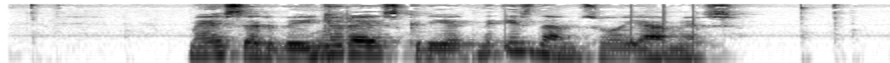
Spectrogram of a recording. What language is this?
Latvian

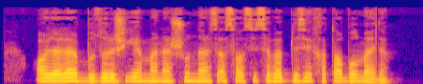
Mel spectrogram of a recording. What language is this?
Uzbek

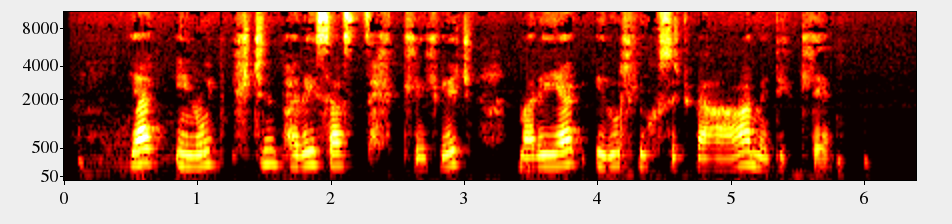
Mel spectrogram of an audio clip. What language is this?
Mongolian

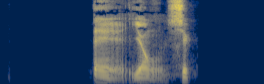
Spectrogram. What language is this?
Min Nan Chinese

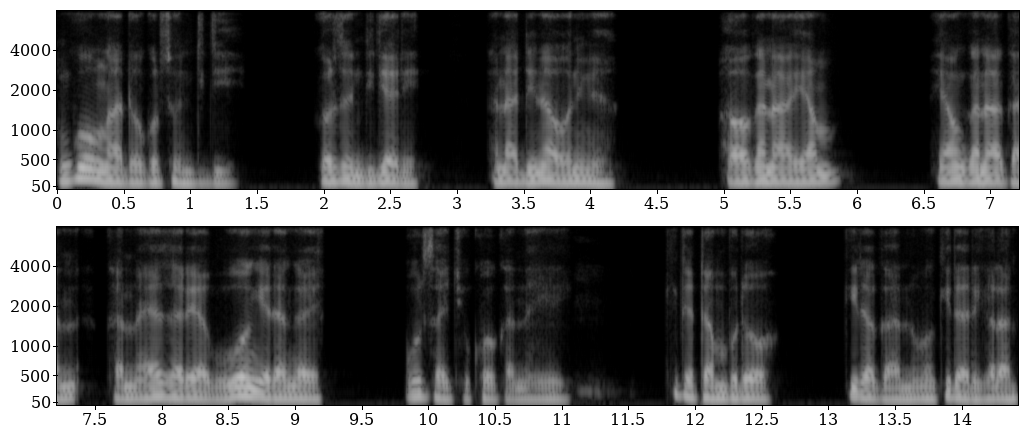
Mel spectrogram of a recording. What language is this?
Kanembu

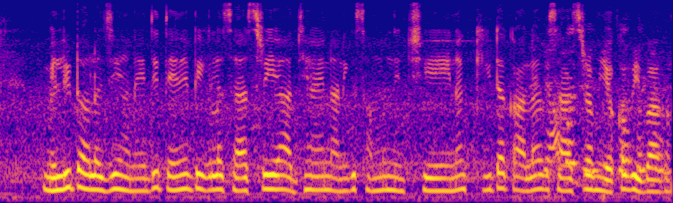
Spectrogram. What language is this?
Telugu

